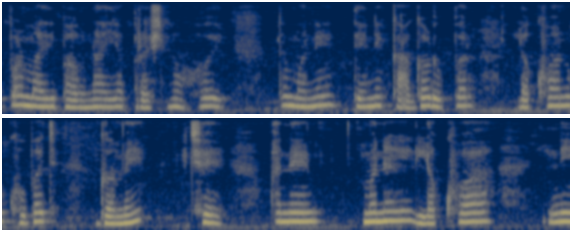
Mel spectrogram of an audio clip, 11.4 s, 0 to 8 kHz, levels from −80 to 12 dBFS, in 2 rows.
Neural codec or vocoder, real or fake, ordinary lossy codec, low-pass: none; real; none; 7.2 kHz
